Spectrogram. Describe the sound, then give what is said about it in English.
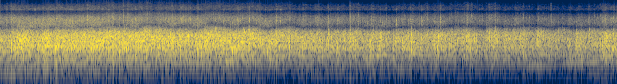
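An audience applauds with dense, loud, sustained clapping during a talk by a priest marking fifty years of priesthood. The applause holds steady and eases slightly toward the end. “I knew we'd waste time clapping like that.”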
